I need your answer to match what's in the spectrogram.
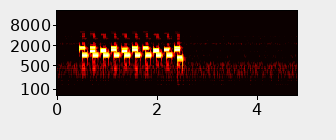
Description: Multi-frequency trunk signalling (R2, with the far end's replies), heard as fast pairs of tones, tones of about 110 ms. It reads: 6415256135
